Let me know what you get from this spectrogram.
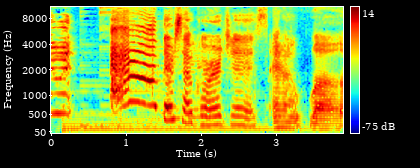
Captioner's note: exclaims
